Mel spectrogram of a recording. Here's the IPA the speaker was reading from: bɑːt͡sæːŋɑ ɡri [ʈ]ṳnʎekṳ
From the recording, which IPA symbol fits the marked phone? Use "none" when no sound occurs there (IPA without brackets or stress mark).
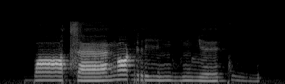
n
